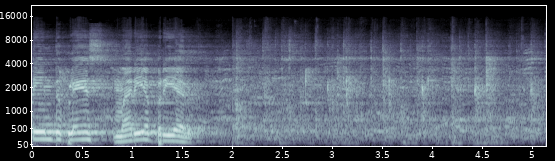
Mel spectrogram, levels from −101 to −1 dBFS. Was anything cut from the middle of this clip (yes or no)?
yes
